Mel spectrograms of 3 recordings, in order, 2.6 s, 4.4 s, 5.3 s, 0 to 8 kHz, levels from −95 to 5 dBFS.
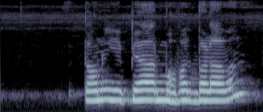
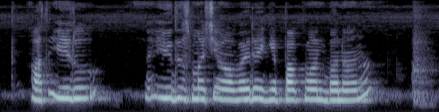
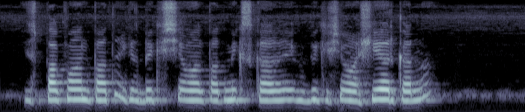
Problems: none marked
